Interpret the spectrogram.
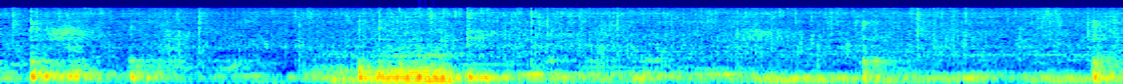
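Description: Diced potatoes and breaded fish fingers sizzling steadily in frying pans while the potatoes are stirred with a utensil, with two sharp clicks of the utensil against the pan near the end.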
